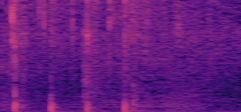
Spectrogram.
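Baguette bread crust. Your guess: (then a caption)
Hollow. Four quick, dull taps on the bottom of a freshly baked baguette give a short, low, hollow thud each time. The hollow sound shows the bread is baked through.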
